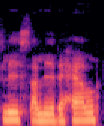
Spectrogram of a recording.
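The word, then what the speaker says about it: Lisa Lidehäll: It's lisalidehall. The A with 2 dots on it, it's called Ä. So I basically have hell in my name.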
